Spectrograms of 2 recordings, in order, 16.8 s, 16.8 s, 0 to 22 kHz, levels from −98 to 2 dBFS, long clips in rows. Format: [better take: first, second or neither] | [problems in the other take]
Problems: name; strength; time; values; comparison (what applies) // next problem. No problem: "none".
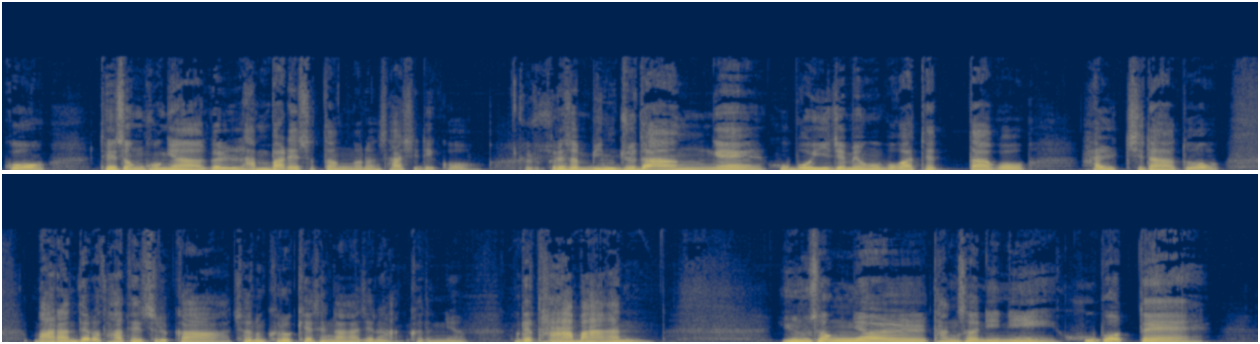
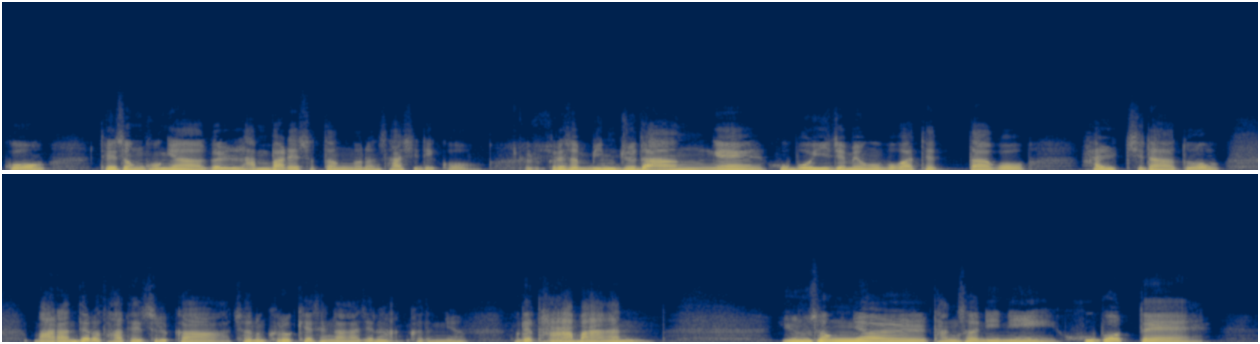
first | muffled; slightly; fading above 3.5 kHz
